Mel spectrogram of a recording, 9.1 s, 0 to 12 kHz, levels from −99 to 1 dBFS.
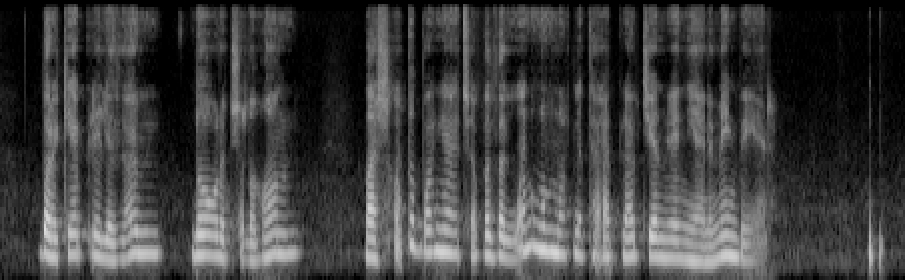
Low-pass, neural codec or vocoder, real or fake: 10.8 kHz; codec, 24 kHz, 1 kbps, SNAC; fake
